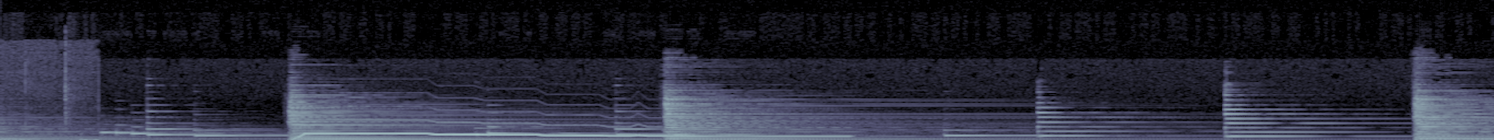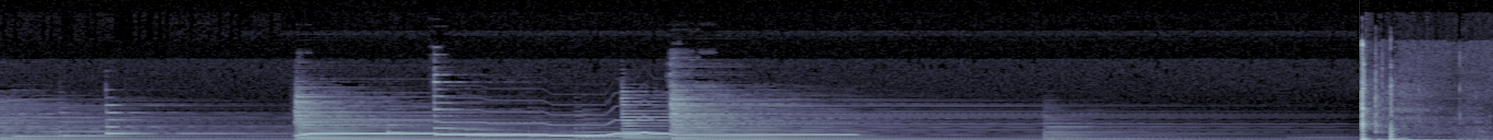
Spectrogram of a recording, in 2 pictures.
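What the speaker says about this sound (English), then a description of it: "Alright, so I just added this nice sounding lead." Jazzy synth lead looping a simple one-bar pattern in a plugg beat, soft bell-like chords with a gliding melodic line on top, repeating every couple of seconds, quiet, with a sharp hit at the end.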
